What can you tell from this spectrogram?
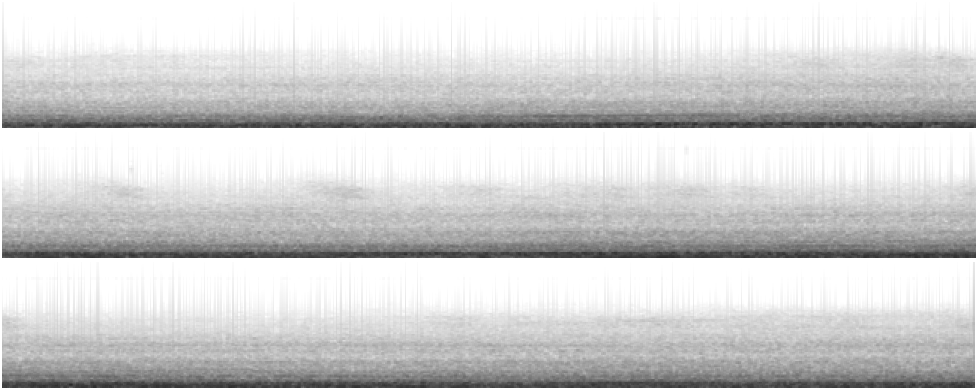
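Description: A car driving on a city road, heard from inside the cabin: a steady low rumble of engine and tyre noise.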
